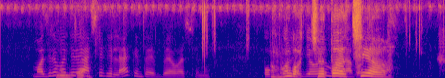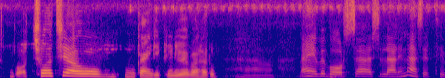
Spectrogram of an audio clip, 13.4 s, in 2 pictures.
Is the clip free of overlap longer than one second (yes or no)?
yes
